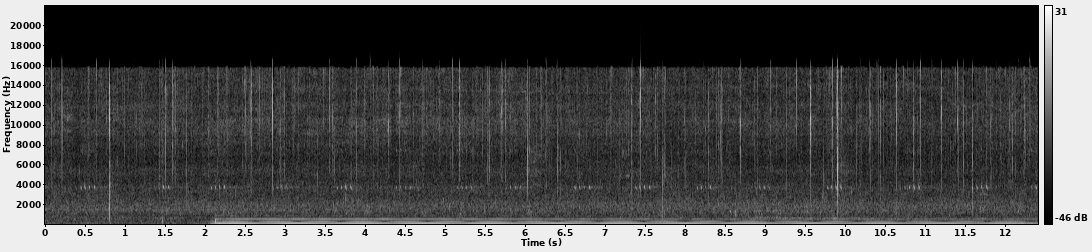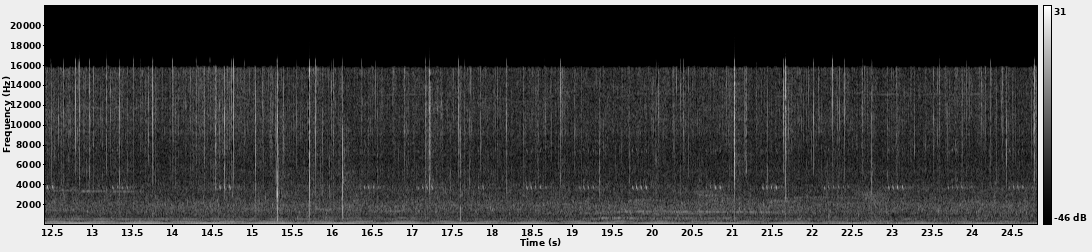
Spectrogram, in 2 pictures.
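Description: A low-pitched singing bowl struck about two seconds in. It rings on with a slow, even wobbling pulse and fades gradually.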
